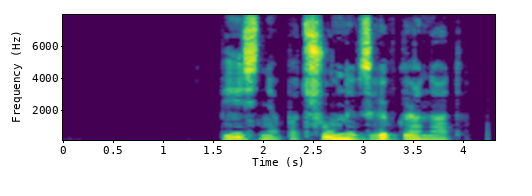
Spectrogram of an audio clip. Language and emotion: Russian, neutral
